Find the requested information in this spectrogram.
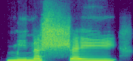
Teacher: we're really really emphasizing pressing down on the sheen when we join it to the noon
